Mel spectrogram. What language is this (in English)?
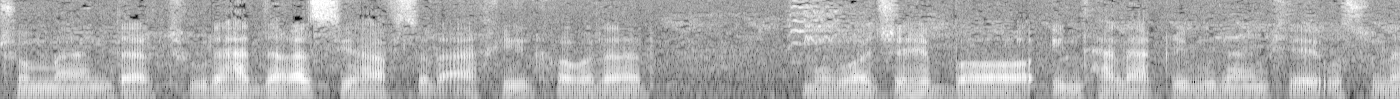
Persian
